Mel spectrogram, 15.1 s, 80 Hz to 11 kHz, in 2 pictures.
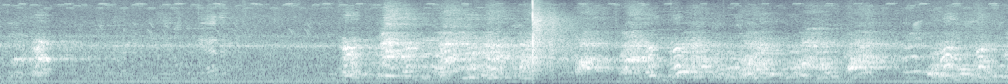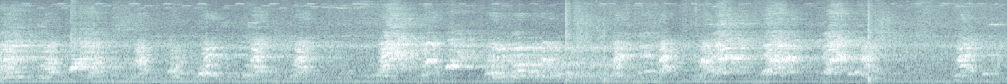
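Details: Young German Shepherd in Schutzhund 1 protection practice, working the blinds and barking rapidly in dense, irregular volleys of sharp, rough barks. Brief pauses break the volleys, and a person talks at times.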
